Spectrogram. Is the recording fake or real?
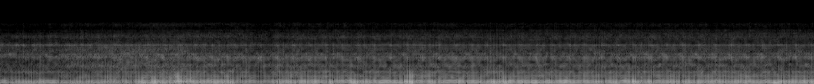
fake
